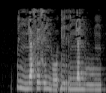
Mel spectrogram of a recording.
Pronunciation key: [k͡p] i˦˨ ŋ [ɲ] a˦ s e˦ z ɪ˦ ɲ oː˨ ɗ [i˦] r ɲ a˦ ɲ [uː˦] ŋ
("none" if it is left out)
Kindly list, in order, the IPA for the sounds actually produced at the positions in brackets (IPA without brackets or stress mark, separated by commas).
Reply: k͡p, ɲ, i˦, uː˦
